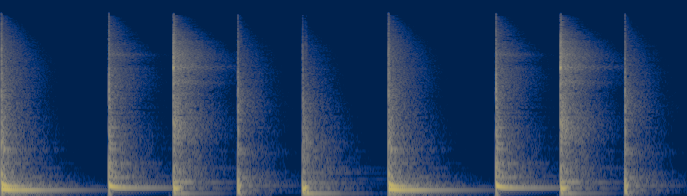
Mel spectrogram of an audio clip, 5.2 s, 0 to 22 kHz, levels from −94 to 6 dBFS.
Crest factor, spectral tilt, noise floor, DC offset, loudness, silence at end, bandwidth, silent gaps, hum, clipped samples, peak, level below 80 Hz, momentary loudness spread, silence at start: 24 dB; -5 dB/octave; -52 dBFS; under 0.1%; -30 LUFS; 0.35 s; 16 kHz; none; none; under 0.1%; -6 dBFS; -46 dBFS; 16 LU; 0 s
